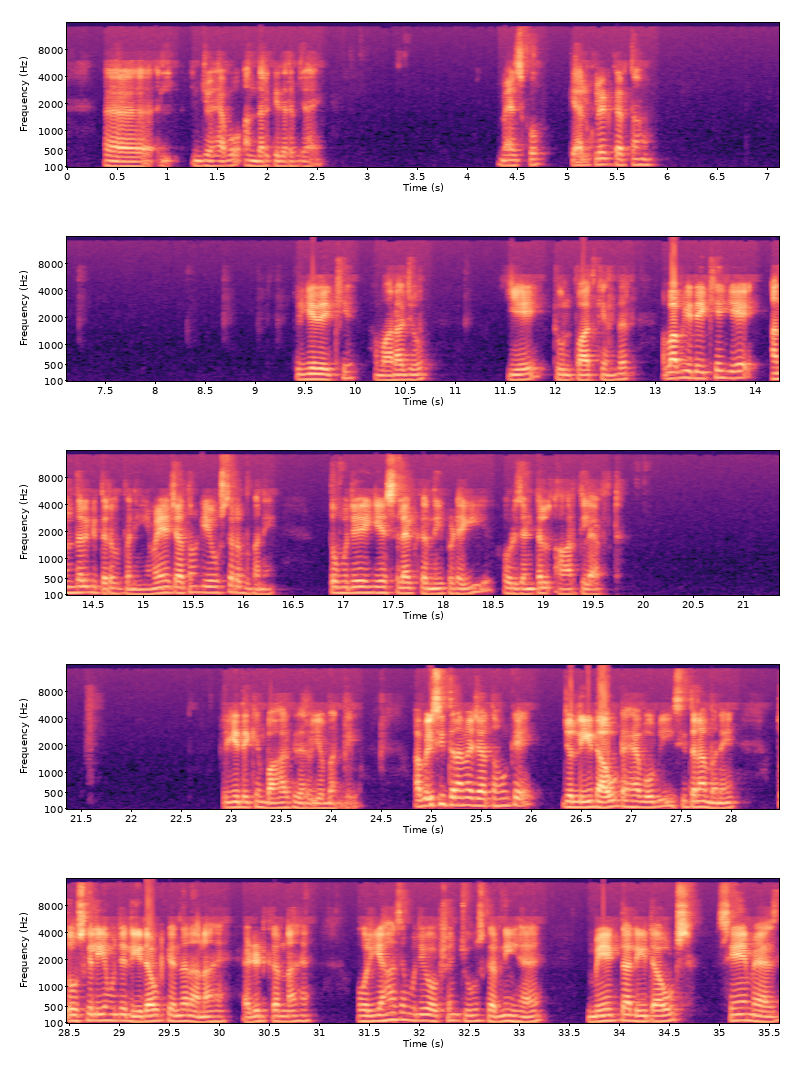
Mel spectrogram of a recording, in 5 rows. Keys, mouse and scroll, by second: 3.4 click, 7.8-9.3 middle drag, 9.3-11.7 shift+middle drag, 12.3 scroll up 1, 12.9 scroll down 1, 13.1 middle click, 13.6 scroll up 1, 17.4 click, 23.4 middle click, 24.3 scroll down 1, 24.7 shift+middle click, 27.8 middle click, 29.3 click.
